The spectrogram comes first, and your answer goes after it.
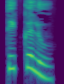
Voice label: "ತಿಕ್ಕಲು", Kannada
